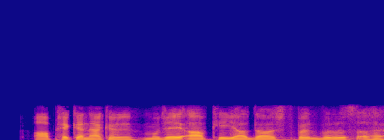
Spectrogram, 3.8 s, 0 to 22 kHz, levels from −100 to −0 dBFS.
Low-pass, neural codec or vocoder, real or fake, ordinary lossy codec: 5.4 kHz; codec, 16 kHz in and 24 kHz out, 0.4 kbps, LongCat-Audio-Codec, two codebook decoder; fake; AAC, 32 kbps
